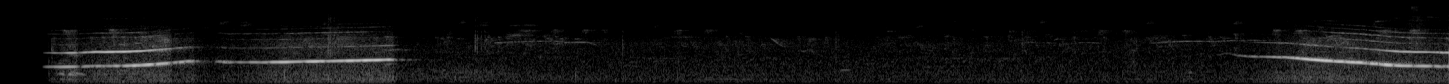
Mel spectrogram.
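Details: Two gibbons calling to each other at San Diego Zoo; loud, pure whooping notes slide upward, then a later falling glide; gibbon.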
